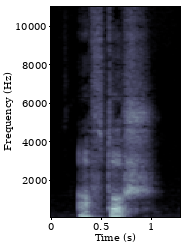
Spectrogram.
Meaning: hoonigan
- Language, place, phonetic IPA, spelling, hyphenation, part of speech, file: Azerbaijani, Baku, [ɑfˈtoʃ], avtoş, av‧toş, noun, LL-Q9292 (aze)-avtoş.wav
